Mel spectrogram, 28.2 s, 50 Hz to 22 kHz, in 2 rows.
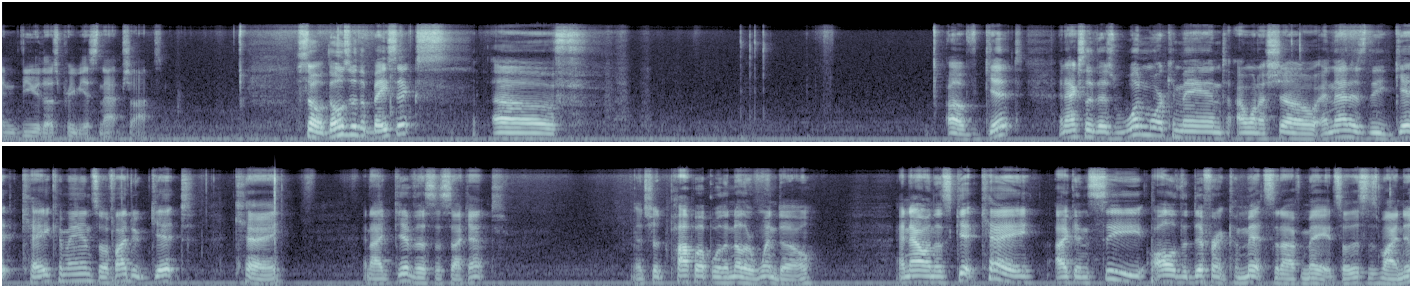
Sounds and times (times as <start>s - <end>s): Speech: 0.0s - 1.6s, 3.0s - 5.9s, 9.3s - 16.9s, 17.7s - 19.2s, 20.4s - 22.2s, 23.0s - 28.1s
Computer keyboard: 7.4s - 7.7s.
